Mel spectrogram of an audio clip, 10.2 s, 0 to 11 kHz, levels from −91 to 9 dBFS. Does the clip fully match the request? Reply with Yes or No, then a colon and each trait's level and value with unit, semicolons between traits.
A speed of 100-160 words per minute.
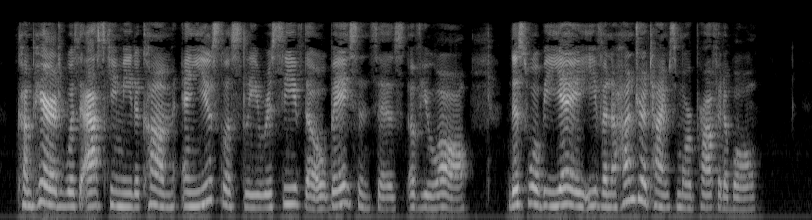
Yes: average, 140 wpm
